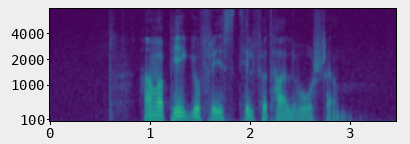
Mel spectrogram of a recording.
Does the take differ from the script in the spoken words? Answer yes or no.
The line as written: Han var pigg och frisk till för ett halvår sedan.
no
